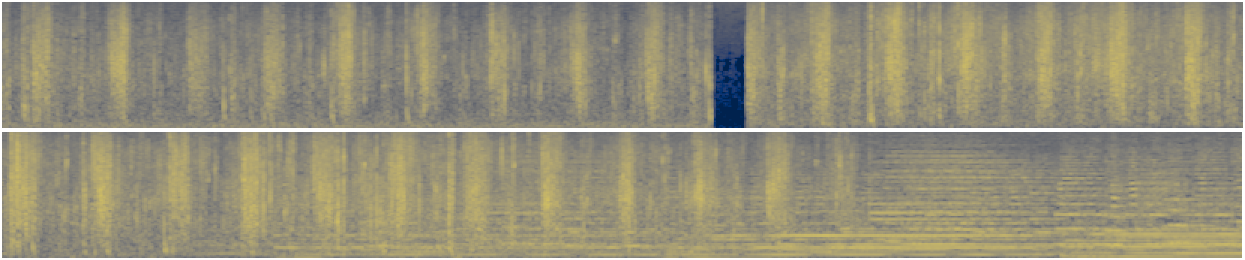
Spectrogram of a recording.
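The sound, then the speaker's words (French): A man's footsteps run across open countryside, beating out a steady, regular rhythm of many crisp impacts with a brief gap partway through. Sustained musical tones join in the second half. “Lui court la campagne. Il a peur.”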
